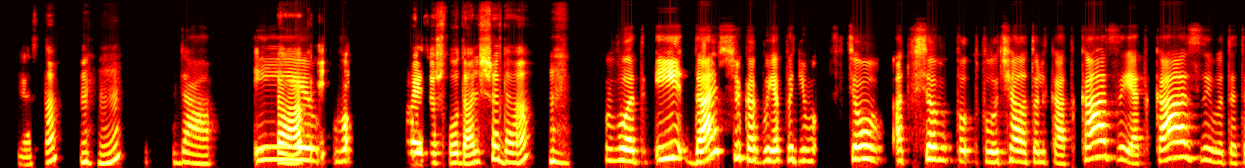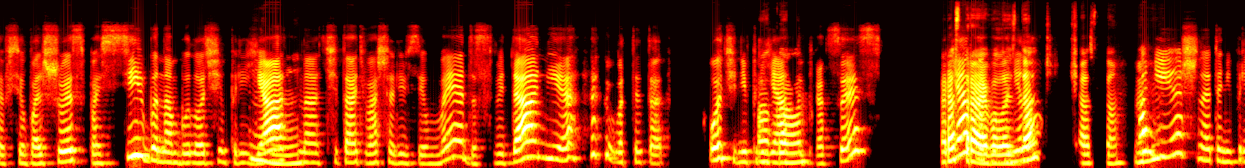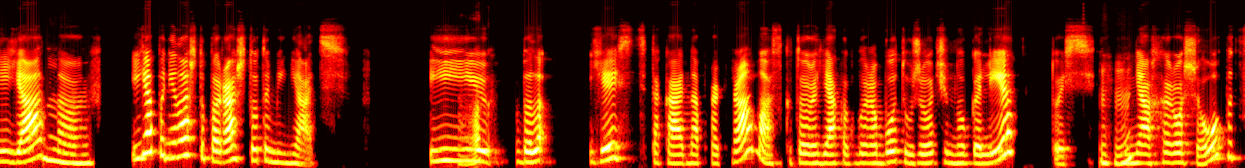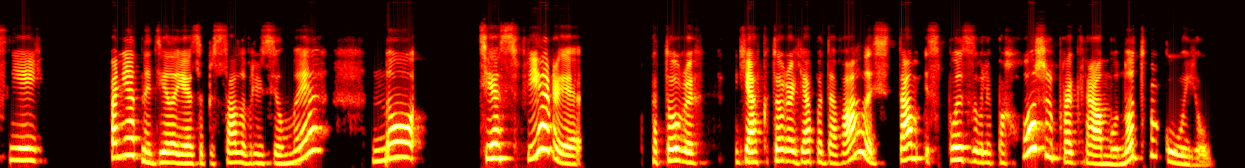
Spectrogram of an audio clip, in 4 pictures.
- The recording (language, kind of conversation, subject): Russian, podcast, Расскажи о случае, когда тебе пришлось заново учиться чему‑то?
- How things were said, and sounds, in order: tapping; chuckle; chuckle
